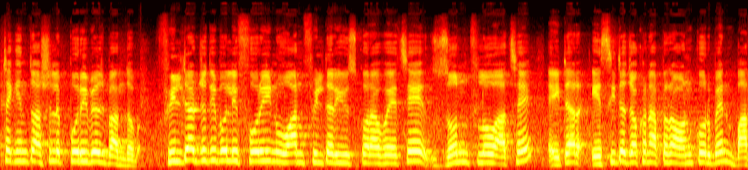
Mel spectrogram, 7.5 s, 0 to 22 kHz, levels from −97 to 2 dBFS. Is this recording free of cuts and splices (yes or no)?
no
